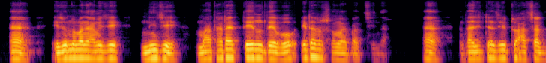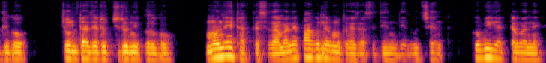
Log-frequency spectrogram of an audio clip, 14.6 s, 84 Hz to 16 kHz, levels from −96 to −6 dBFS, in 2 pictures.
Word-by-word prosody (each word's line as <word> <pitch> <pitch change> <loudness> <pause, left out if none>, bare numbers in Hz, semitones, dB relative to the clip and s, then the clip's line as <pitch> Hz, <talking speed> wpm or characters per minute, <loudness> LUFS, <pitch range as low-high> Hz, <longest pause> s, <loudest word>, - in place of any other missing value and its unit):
হ্যাঁ? 115 -5 +3 0.4
এজন্য 125 +4 +5
মানে 130 -1 +6
আমি 120 +1 +2
যে 125 - +6 0.5
নিজে 125 -2 +5 0.5
মাথাটায় 125 +3 +2
তেল 135 0 +8 0.2
দেব 115 -3 +4 0.3
এটারও 135 -1 +2
সময় 105 -3 -2
পাচ্ছি - - -11
না। 90 - -23 0.5
হ্যাঁ? - - +1 0.4
দাড়িটা 115 0 +1
যে 125 - -1
একটু 120 - -3
আচার 115 0 0
দিবো, 110 0 -1 0.6
চুলটা 120 -1 +2
যে 115 - 0
একটু 115 +1 -1
চিরুনি 115 0 +1
করব 105 -2 -3 0.7
মনেই 150 +3 +4
থাকতেছে 100 -1 -9
না। 95 - +2
মানে 115 +3 0
পাগলের 135 -2 0
মতো 110 -2 -5
হয়ে 100 -1 -5
যাচ্ছে 95 0 -12
দিন 100 -1 -6
দিন 90 0 -15
বুঝছেন? 100 0 -11 0.5
খুবই 135 +2 +1
একটা 105 - -10
মানে 105 -1 -3
115 Hz, 155 wpm, -22 LUFS, 105-125 Hz, 0.7 s, তেল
